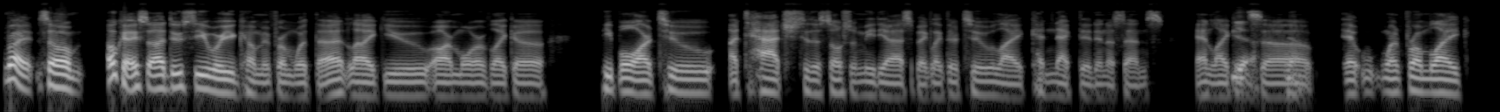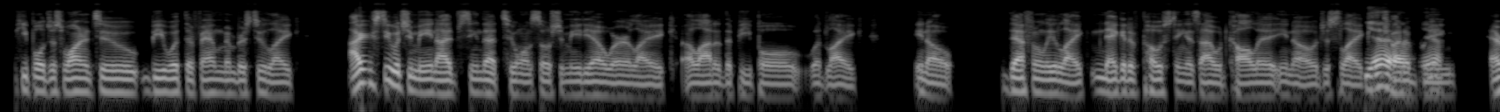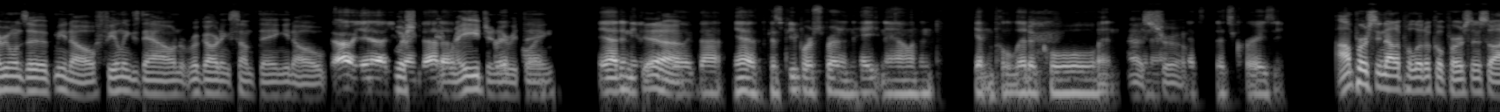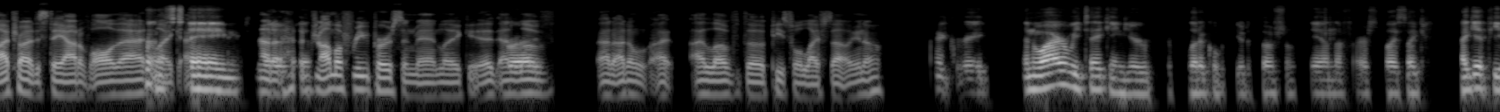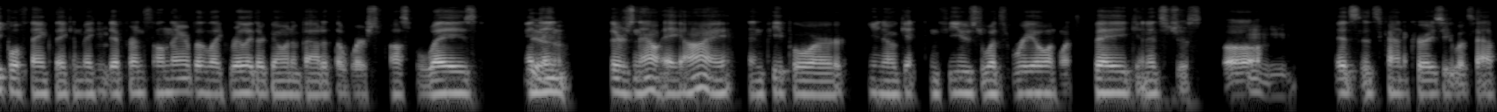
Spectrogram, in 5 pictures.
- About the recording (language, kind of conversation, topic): English, unstructured, How does technology shape your connections, and what small choices bring you closer?
- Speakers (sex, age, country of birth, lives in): male, 20-24, United States, United States; male, 30-34, United States, United States
- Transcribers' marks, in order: chuckle; laughing while speaking: "Same"; other background noise; chuckle; groan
